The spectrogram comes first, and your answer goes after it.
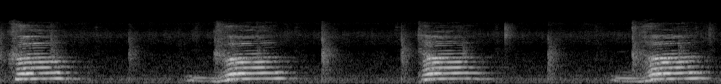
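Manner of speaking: each letter said with a strong breath; महाप्राण letters with an audible puff; aspirated letters demo. Shown as a demonstration. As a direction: force air out on every letter. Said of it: "जोर लगाना पड़ता है".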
